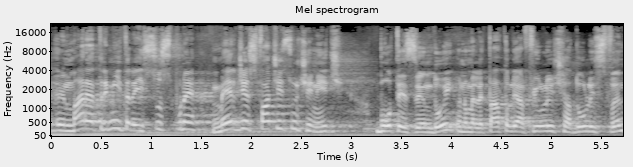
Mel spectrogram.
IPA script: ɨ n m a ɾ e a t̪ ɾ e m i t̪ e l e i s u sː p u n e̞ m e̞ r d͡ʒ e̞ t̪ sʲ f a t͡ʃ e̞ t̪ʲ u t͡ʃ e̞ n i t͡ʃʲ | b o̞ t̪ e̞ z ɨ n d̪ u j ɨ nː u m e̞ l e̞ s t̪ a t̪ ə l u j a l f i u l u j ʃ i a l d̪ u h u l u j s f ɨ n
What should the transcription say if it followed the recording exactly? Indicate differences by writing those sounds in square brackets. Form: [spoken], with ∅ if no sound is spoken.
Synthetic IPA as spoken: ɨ n m a ɾ e a t̪ ɾ [i] m i t̪ e [ɾ] e i s u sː p u n e̞ m e̞ r d͡ʒ e̞ t̪ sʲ f a t͡ʃ e̞ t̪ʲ u t͡ʃ e̞ n i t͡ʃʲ | b o̞ t̪ e̞ z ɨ n d̪ u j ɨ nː u m e̞ l e̞ [∅] t̪ a t̪ ə l u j a l f i u l u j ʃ i a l d̪ u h u l u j s f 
